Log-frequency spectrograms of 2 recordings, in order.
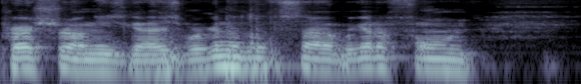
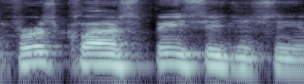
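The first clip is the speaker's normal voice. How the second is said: mocking; 5 semitones higher, 6 dB louder than usual. Shown as a demonstration. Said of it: "Let's phone these schmuckaroos first".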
